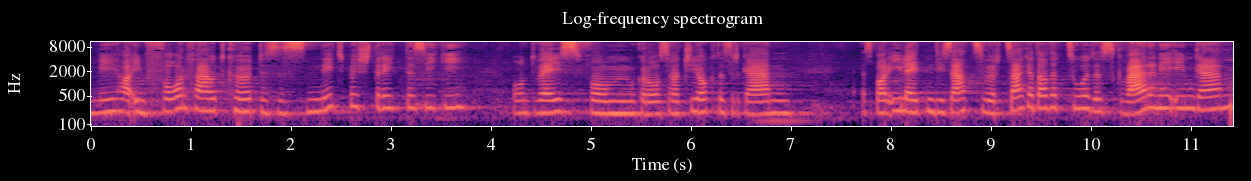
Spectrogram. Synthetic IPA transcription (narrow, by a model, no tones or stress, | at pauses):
mɪɦɑʔɪmfoːrfaltkʰhøːt̚d̥ɑsɛsnɪdb̥ɛʃtɾɪtːəsiɡi | ʊndʋɛɪsfɔmɡroːsrɑːtt͡ʃiɔkd̥ɑsɛːɾɡæːɾn | əspɑːɾiːlɛɪtn̩disat͡sʋʏɾdsæɡədɑːdət͡suːədɑskvæːɾənɪiːmɡæːɾn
